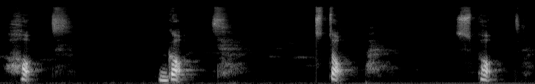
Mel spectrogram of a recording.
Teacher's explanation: another example of a vowel is the short o so again in British English they make it short they don't extend it they don't elongate it like the American accent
